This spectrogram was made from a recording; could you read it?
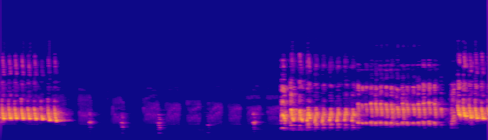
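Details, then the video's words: Training song of a kecial kombok kept for songbird contests: a high rapid chatter, then scattered soft ticks and pauses, then a sustained loud trilling warble with fast pulsed notes. "KECIAL KOMBOK GACOR FULL MATERI ISIAN MEWAH KOMPILASI SUARA BURUNG LOMBA"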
